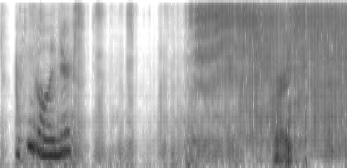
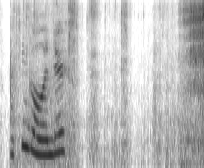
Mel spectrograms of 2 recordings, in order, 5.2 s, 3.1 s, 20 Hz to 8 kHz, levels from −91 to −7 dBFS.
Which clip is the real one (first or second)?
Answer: second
